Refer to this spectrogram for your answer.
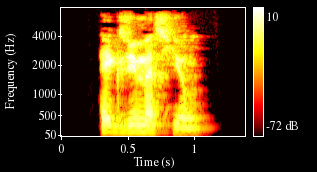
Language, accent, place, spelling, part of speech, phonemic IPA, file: French, France, Lyon, exhumation, noun, /ɛɡ.zy.ma.sjɔ̃/, LL-Q150 (fra)-exhumation.wav
- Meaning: exhumation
